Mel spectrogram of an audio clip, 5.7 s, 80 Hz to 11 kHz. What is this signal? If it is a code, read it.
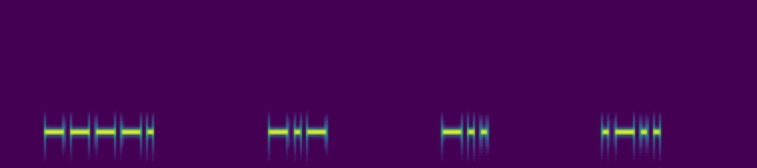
Morse code, heard as a keyed tone, about 25 wpm, spaced as for 9 wpm, 700 Hz. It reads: 9KDL
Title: USA Call Signs - 6x Character Spacing - 25wpm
